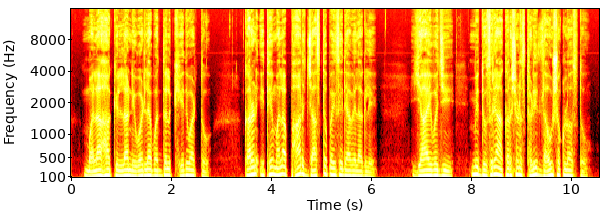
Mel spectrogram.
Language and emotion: Marathi, sad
